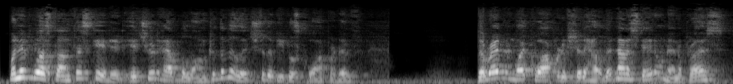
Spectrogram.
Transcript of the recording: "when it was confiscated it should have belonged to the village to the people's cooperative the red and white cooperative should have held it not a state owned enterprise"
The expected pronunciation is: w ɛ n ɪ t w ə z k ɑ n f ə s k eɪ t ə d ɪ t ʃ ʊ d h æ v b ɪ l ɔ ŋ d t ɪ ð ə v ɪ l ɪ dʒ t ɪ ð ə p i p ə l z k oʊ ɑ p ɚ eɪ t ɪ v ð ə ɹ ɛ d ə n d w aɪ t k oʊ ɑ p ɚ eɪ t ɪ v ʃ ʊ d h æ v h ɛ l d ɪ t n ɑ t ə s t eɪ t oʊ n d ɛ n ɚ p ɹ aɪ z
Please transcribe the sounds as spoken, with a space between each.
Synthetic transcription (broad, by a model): w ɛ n ɪ t w ə z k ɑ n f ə s k eɪ t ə d ɪ t ʃ ʊ d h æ v b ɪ l ɔ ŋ t ɪ ð ə v ɪ l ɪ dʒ t ɪ ð ə p i p l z k oʊ ɑ p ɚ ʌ t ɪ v ð ə ɹ ɛ d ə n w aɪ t k oʊ ɑ p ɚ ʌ t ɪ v ʃ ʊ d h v h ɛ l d ɪ t n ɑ t ə s t eɪ t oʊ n ɛ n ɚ p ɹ aɪ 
